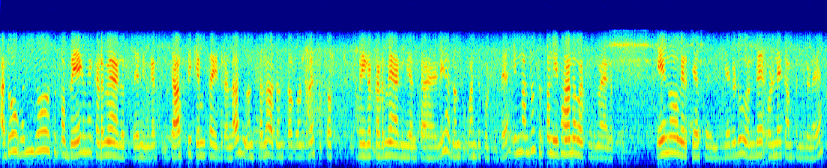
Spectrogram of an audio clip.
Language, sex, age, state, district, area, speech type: Kannada, female, 30-45, Karnataka, Bellary, rural, conversation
